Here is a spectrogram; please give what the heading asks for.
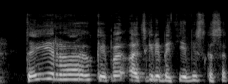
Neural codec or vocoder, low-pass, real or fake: vocoder, 44.1 kHz, 128 mel bands, Pupu-Vocoder; 14.4 kHz; fake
